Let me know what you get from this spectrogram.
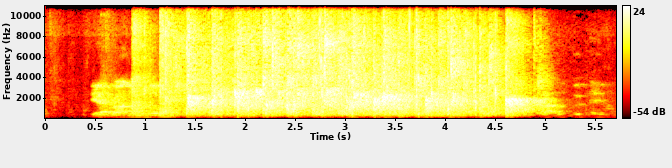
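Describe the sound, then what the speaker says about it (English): An audience at a student election event breaks into sustained clapping and applause for several seconds, dense and close, after a brief voice and before it tails off. "round of applause"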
